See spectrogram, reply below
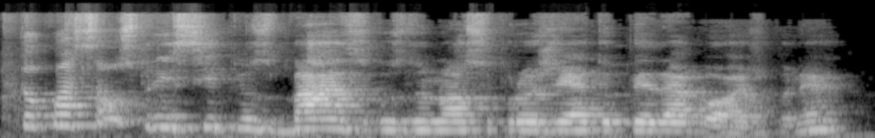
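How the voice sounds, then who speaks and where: A woman's voice: medium pitch, moderate pace, sharp tone, reverberant. A woman with a Brazilian Portuguese accent giving an explanatory conference talk about slides, often adding tag questions. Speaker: education speaker. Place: large conference hall.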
